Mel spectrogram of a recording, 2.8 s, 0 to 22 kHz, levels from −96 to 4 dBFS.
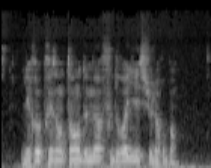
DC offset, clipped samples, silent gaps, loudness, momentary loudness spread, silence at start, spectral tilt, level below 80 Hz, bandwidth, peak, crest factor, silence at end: under 0.1%; under 0.1%; none; -27 LUFS; 9 LU; 0.05 s; -6.5 dB/octave; -48 dBFS; 15.5 kHz; -10 dBFS; 18 dB; 0 s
